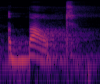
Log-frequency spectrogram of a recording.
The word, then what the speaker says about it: about: For instance, in the words like about, deceive, delight, the second syllable is accented.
